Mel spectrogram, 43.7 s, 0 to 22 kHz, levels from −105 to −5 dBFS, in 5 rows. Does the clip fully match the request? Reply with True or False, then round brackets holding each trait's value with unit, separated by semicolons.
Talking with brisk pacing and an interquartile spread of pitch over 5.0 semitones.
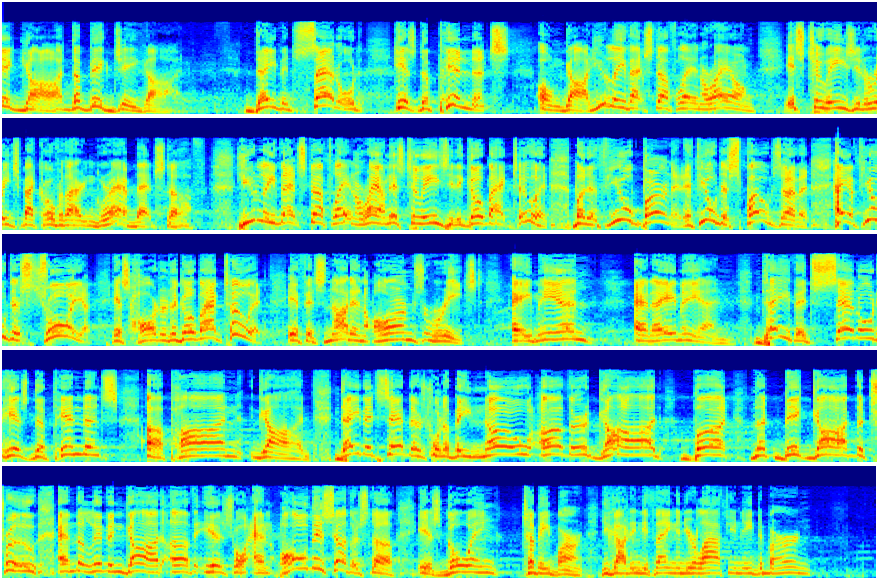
False (165 wpm; 5.5 semitones)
